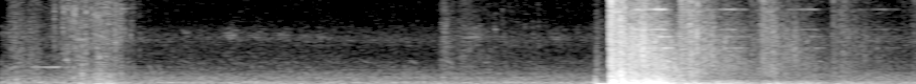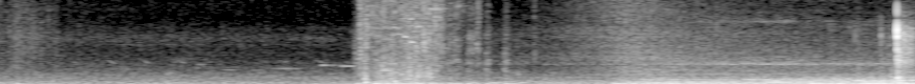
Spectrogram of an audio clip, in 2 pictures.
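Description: Gunfire in the Rogue Trader video game: two separate sharp blasts several seconds apart, each a loud broadband burst, over a steady low ambient bed with a rising rumble toward the end.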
